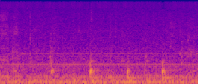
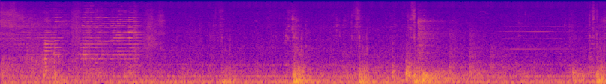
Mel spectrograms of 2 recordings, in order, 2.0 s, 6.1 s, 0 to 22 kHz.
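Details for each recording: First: 2012 Lincoln MKZ with front-end clunk over bumps, on a lift: five soft light clunks about 2.7 a second as the front brake caliper bracket on its guide pins is rocked by hand; this play is normal, not the problem. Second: 2012 Lincoln MKZ (3.5L V6) on a lift, rough ride complaint, front wheel levered upward with a steel bar: dull isolated clunks over quiet shop hum, a front suspension clunk before inspecting components by hand.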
